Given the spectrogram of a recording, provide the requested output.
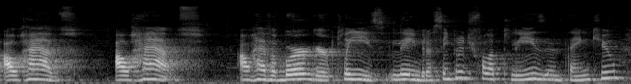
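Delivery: ordinary talk, nothing marked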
